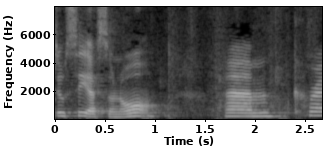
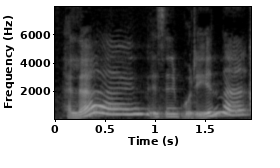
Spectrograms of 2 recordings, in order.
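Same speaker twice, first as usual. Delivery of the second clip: talking to pets; 6 semitones higher, 5 dB quieter than usual. Real, not acted. Calling into glider bed.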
